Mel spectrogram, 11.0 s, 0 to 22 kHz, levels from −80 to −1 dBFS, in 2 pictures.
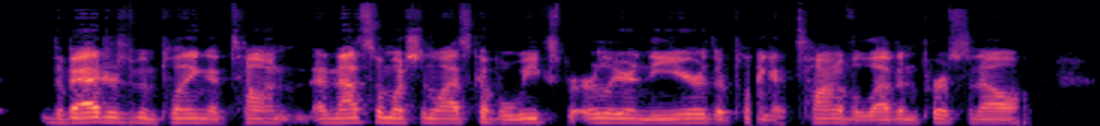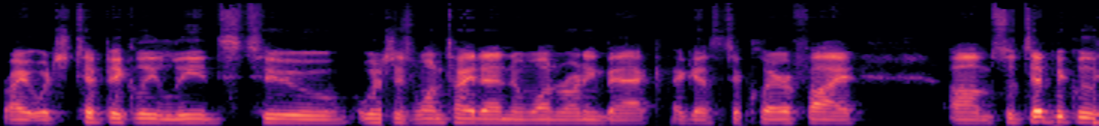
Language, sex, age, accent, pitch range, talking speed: English, male, 20-39, American, 115-135 Hz, 275 wpm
